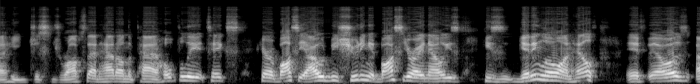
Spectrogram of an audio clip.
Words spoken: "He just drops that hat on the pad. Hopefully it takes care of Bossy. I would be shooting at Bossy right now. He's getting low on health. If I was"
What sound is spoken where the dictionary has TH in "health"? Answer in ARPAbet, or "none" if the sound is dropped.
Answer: TH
